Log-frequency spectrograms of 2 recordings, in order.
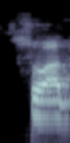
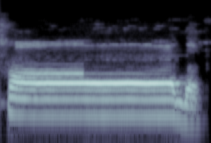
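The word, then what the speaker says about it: صاد: সোয়াদ কোনো উচ্চারণ নাই, হুবহু যে উচ্চারণটা আরবিতে হয় সেটাকে বাংলা একটু বাংলা বা ইংলিশ মিক্স করে লেখার চেষ্টা করেছে। সোয়াদ হবে না, এটা এটা হবে সদ, সদ, সা সি এরকম পাতলা না হয়ে সদ হরফটা হচ্ছে মোটা হরফ,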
